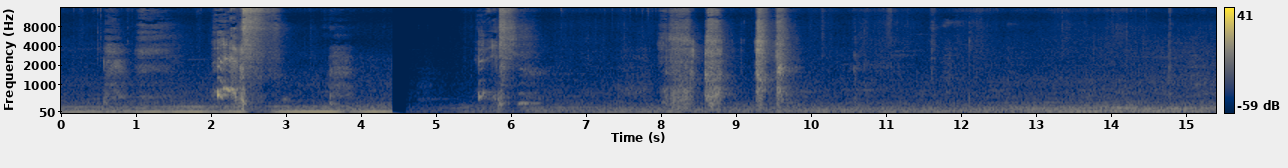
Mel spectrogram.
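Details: Repeated induced sneezing: one sneeze, a pause, then about three more quick sneezes with breaths between, as the person apologises for the tickle.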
